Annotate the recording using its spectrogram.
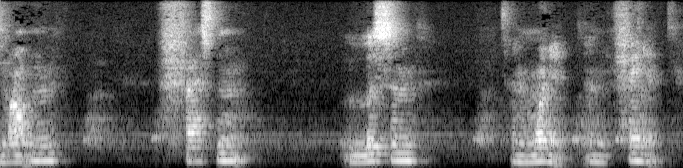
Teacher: The T is really muted, you cannot really hear it. And this happens usually when there's a N right before the T. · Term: drop T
